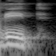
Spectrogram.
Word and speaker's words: breath: next है ब्रीथ, ब्रीथ, ब्रीथ में ई silent है, ठीक है, BREATH, ब्रीथ,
